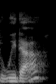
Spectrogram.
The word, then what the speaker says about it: WWDA: women with disabilities Australia our acronym is pronounced widda was established in 1985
